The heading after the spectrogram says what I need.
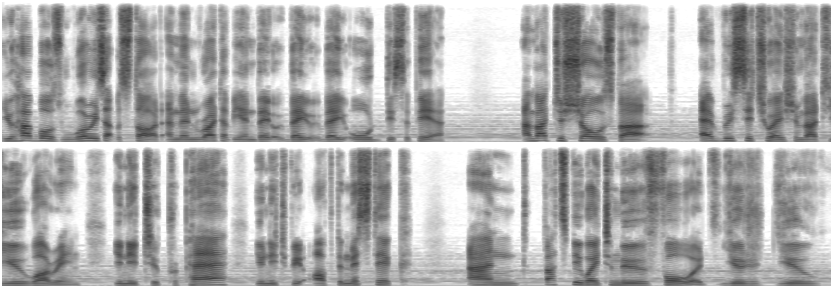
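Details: Adult man who describes himself as a stutterer, with word repetitions; stuttering.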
